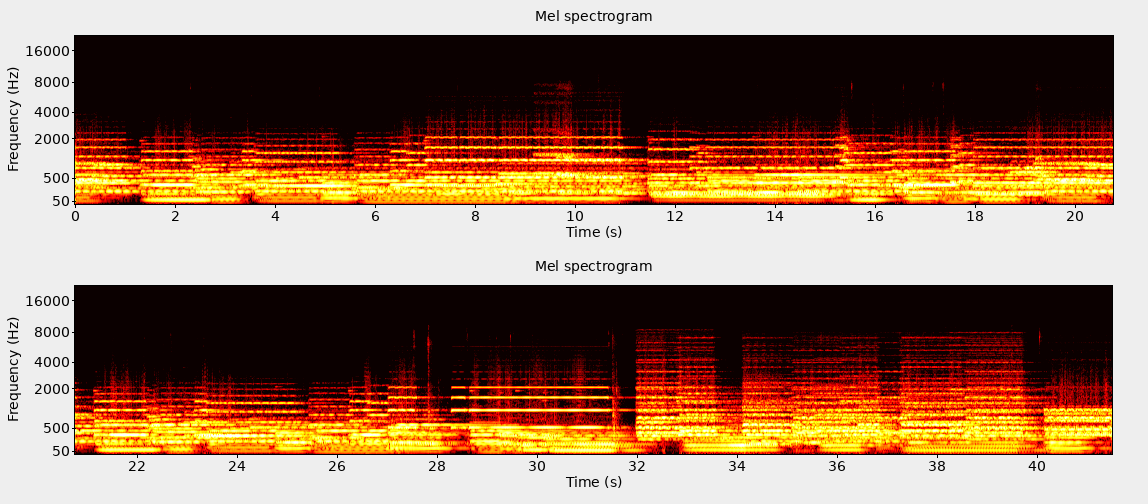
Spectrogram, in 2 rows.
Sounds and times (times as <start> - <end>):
Organ: 0.0 - 41.5.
